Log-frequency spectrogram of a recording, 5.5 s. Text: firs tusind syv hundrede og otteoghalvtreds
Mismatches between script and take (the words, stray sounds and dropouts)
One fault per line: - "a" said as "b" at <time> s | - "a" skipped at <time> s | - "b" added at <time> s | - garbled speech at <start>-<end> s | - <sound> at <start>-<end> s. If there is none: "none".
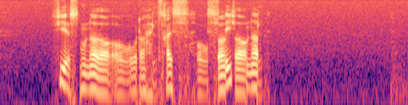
- "tusind syv" skipped at 1.1 s
- garbled speech at 2.6-3.5 s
